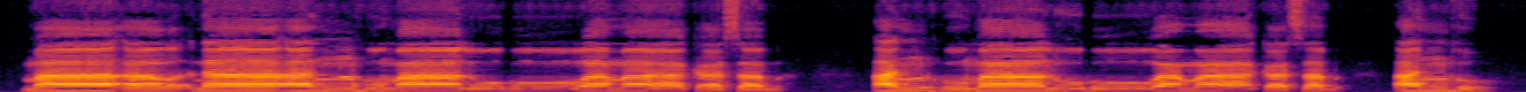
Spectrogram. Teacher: pada huruf anhu ini dibacanya jelas karena di situ nun mati bertemu dengan huruf ha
